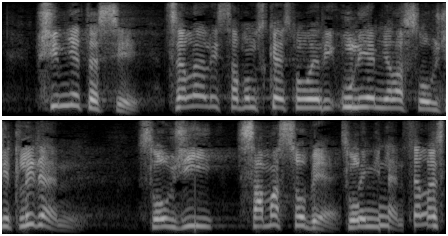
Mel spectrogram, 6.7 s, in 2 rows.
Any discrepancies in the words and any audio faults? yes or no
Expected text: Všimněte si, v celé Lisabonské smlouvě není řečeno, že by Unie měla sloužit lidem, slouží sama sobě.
yes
